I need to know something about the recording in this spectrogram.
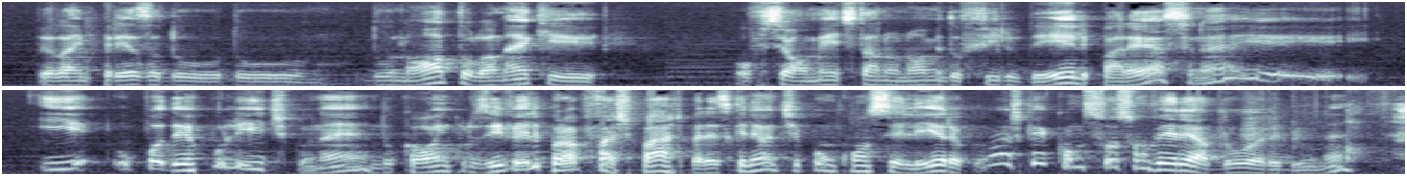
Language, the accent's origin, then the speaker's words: Portuguese; Brazil; nós sendo brasileiros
